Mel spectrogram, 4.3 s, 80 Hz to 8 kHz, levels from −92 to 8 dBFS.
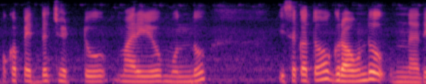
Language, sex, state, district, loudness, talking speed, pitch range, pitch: Telugu, female, Telangana, Mahabubabad, -21 LUFS, 110 wpm, 180-210 Hz, 190 Hz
